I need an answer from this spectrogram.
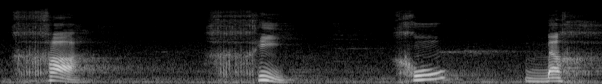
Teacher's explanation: pengucapan huruf k persis terdengar seperti orang yang tidur dalam keadaan mengorok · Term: huruf Kha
